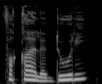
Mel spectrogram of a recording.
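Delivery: ordinary delivery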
